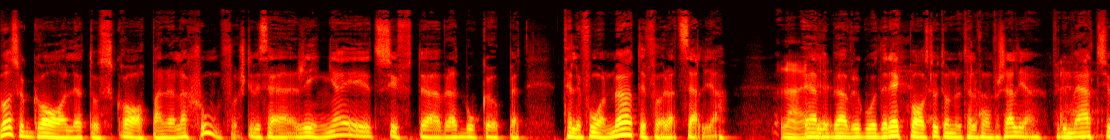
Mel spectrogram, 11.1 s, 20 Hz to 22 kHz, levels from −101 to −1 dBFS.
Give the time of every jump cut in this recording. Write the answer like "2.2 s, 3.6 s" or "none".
none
